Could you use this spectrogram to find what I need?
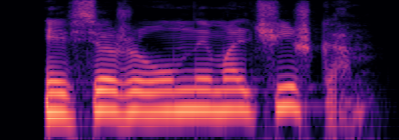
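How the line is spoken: Sighing. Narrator (Russian): вздохнул первый

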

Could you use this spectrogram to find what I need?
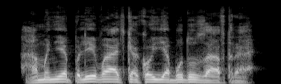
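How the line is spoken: Growled. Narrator (Russian): зарычал Удалов

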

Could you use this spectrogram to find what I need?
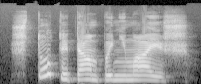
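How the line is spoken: Scolding shout. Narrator (Russian): прикрикнула на сына бабушка

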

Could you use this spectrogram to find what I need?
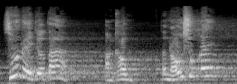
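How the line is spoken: Impatient loud shout. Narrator (Vietnamese): Trắc Mộc Cường Ba đã hết kiên nhẫn, bèn lớn tiếng quát

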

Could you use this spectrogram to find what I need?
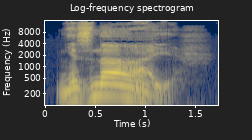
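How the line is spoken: Sudden deep menacing voice. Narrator (Russian): вдруг, переходя на басовые ноты, говорит грозно

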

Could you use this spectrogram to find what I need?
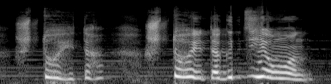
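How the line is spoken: Frantic shout. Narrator (Russian): закричала она вне себя

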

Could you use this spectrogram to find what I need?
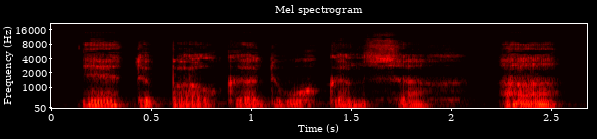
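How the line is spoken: Irritated exhale. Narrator (Russian): выдохнул раздраженно

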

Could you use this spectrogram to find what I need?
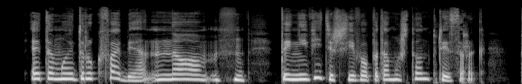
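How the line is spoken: Conciliatory. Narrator (Russian): примирительным тоном объяснила Кэт

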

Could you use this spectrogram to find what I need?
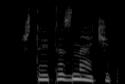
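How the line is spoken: Panicked question. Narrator (Russian): спрашивает Алисия паникующим голосом

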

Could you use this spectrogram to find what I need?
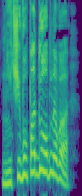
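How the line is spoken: Near shout. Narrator (Russian): снова почти выкрикнул Дэмиен

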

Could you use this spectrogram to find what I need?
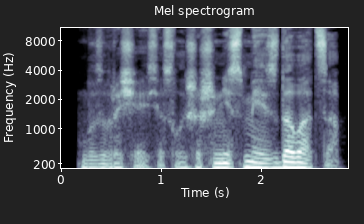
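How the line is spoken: Whisper. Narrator (Russian): прошептал я

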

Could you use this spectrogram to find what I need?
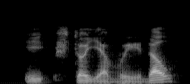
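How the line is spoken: Whispered, young man. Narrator (Russian): прошептал юноша

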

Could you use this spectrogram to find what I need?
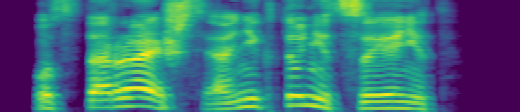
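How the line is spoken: Grumbling. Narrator (Russian): проворчал Ваня

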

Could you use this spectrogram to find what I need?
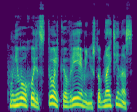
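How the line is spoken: Giggling. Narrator (Russian): хихикнула Лулу

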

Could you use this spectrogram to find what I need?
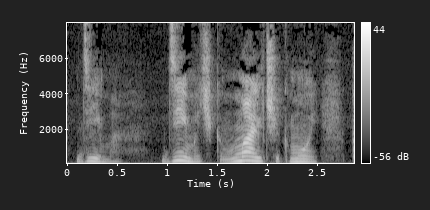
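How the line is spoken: Almost silent whisper. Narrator (Russian): почти беззвучно шептала она

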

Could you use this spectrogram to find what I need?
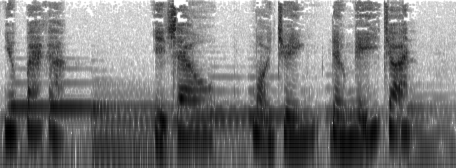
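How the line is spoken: Slightly trembling voice. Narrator (Vietnamese): Thanh âm lúc này đã có chút run rẩy

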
